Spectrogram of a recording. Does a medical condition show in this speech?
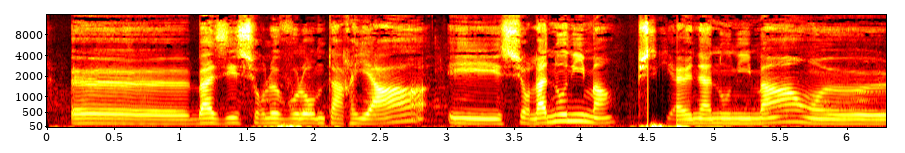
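No.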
